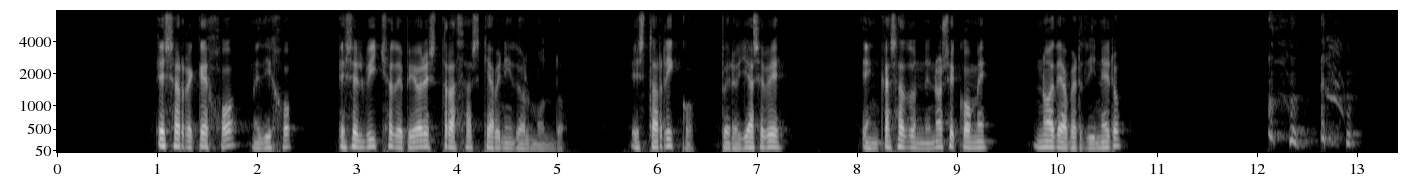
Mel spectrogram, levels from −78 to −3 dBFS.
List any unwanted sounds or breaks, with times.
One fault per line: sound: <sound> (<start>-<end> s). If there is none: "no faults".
sound: cough (12.1-13.1 s)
